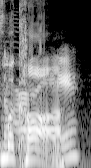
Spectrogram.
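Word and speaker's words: Maccas: I pronouncing it wrong how dare you say maca's wrong how do you say it it's macaw it's macaw like the bird the cow is like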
